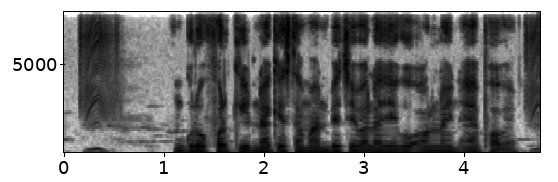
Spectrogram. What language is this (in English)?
Bhojpuri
